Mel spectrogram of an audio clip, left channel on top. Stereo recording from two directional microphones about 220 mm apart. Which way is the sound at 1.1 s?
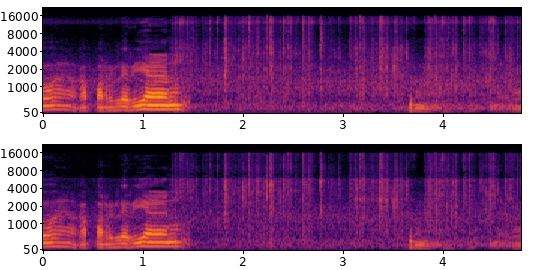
15° left (ahead or behind).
